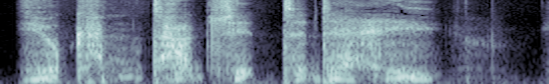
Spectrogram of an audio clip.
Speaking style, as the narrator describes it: he whispered

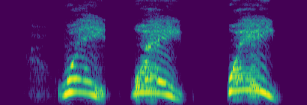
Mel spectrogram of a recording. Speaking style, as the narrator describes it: yelled the guy with the flashlight

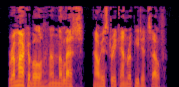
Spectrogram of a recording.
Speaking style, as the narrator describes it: Alexeyev muttered

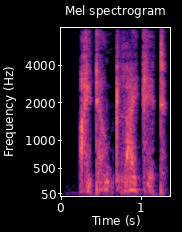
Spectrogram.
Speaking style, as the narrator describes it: he whispered, putting his lips to my very ear

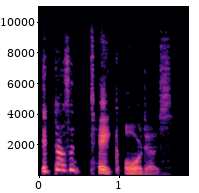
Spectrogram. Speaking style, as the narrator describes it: Amina snapped

